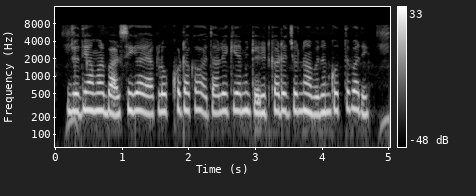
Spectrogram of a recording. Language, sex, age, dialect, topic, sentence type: Bengali, female, 18-24, Rajbangshi, banking, question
